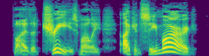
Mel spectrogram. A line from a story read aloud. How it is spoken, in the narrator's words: Zack called excitedly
